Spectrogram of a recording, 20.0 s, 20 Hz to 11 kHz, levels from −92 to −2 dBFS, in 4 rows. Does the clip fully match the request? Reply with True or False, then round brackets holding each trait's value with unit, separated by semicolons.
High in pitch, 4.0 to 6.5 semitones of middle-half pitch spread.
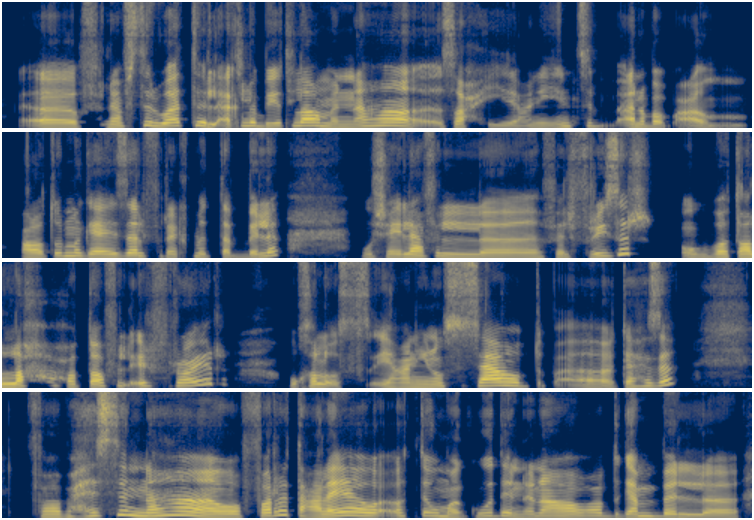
True (235 Hz; 4.6 semitones)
